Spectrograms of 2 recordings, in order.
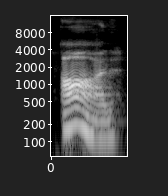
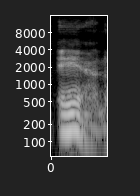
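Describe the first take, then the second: First: The vowel sounds like the one in 'on'. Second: The vowel sounds like the one in 'an'. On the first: The speaker calls it right. "But on" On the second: The speaker calls it wrong. "not an"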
